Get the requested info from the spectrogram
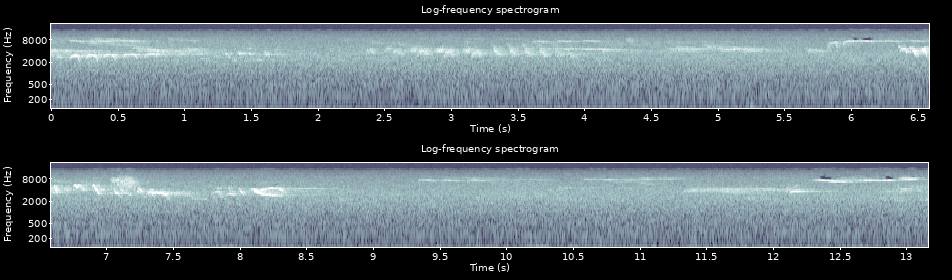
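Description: Near silence with faint birds chirping in the background: scattered short chirps and whistles, a little livelier about halfway through and again near the end.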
